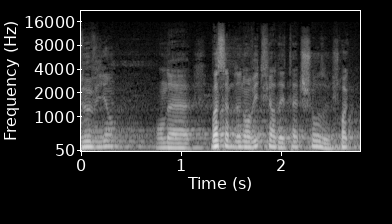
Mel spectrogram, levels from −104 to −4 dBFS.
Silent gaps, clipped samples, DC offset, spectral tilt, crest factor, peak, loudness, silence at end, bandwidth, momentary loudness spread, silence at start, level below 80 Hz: none; under 0.1%; 0.2%; -7 dB/octave; 20 dB; -10 dBFS; -31 LUFS; 0 s; 12.5 kHz; 11 LU; 0 s; -60 dBFS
